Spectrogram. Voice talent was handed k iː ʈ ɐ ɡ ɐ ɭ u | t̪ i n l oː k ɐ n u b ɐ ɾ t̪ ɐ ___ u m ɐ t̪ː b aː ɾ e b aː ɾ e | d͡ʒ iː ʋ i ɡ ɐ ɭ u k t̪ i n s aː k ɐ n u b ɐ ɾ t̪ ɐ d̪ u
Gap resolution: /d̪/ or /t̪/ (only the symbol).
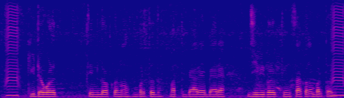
d̪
